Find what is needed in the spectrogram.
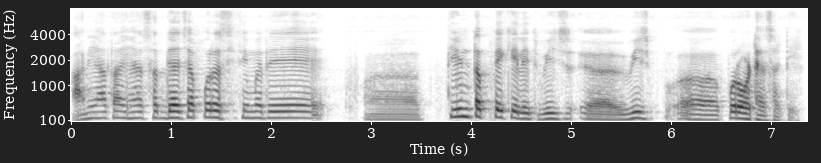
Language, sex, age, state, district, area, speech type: Marathi, male, 45-60, Maharashtra, Osmanabad, rural, spontaneous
